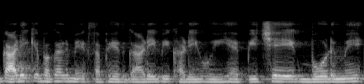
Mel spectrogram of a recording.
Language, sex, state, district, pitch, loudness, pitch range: Hindi, male, Chandigarh, Chandigarh, 125 Hz, -20 LUFS, 120-130 Hz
